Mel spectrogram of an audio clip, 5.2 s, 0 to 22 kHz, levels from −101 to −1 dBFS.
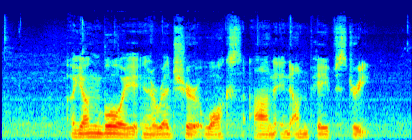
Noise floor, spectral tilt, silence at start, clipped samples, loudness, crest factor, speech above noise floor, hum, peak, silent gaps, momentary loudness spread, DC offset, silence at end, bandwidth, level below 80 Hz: -47 dBFS; -6.5 dB/octave; 0.05 s; under 0.1%; -23 LUFS; 20 dB; 25 dB; none; -4 dBFS; none; 11 LU; under 0.1%; 0.55 s; 12.5 kHz; -54 dBFS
